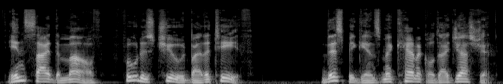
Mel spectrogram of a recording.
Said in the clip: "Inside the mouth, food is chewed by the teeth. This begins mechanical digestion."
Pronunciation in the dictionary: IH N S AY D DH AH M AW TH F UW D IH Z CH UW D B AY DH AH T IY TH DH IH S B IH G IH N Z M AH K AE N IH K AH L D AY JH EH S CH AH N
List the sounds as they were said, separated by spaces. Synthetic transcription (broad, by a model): IH N S AY D DH AH M AW TH F UW D IH Z CH UW D B AY DH AH T IY TH DH IH S B IH G IH N Z M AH K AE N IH K L D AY JH EH S CH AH N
